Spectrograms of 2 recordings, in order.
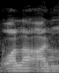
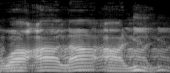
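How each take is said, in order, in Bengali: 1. 'wa' ও 'ala' মিশে একটি শব্দ হয়, 'wala'। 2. 'wa' ও 'ala' আলাদা শব্দ হিসেবে বলা হয়। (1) "আমরা বলছি ওয়ালা আলী" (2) "অ্যাকচুয়ালি হবে ওয়া আলা আলী"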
